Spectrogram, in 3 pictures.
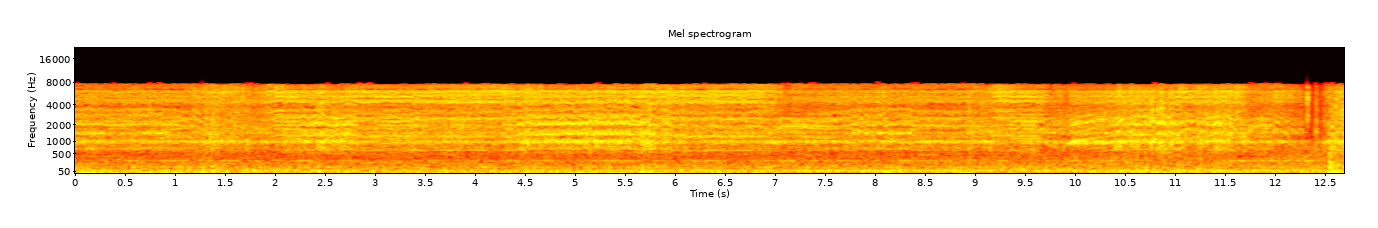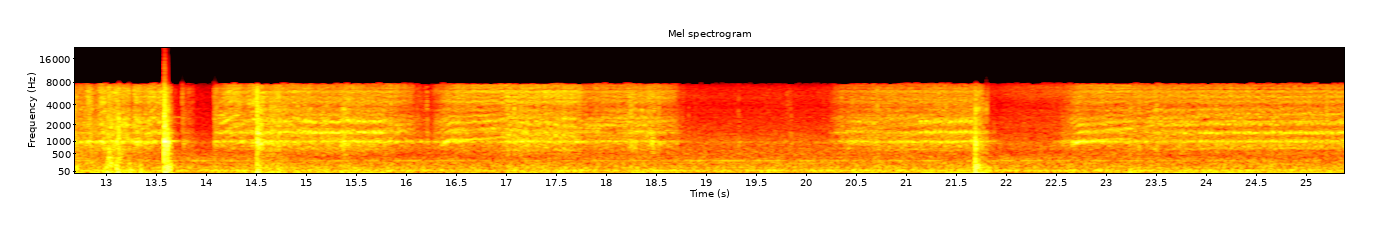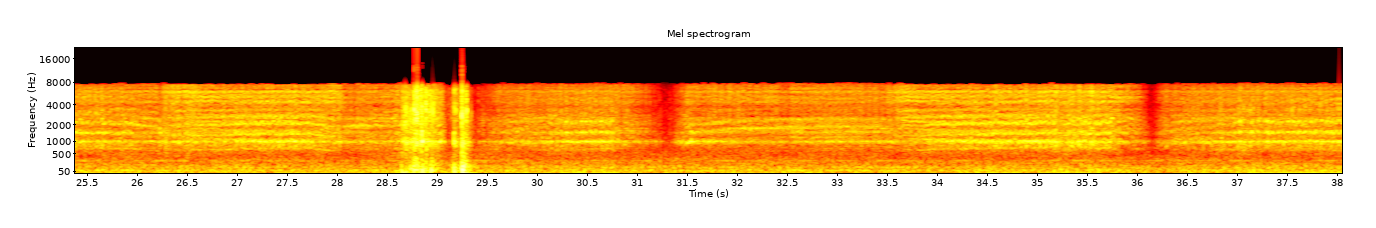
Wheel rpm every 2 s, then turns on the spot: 160, 160, 160, 160, 150, 140, 100, 140, 140, 50, 100, 110, 160, 160, 120, 100, 160, 140, 130.
18-20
